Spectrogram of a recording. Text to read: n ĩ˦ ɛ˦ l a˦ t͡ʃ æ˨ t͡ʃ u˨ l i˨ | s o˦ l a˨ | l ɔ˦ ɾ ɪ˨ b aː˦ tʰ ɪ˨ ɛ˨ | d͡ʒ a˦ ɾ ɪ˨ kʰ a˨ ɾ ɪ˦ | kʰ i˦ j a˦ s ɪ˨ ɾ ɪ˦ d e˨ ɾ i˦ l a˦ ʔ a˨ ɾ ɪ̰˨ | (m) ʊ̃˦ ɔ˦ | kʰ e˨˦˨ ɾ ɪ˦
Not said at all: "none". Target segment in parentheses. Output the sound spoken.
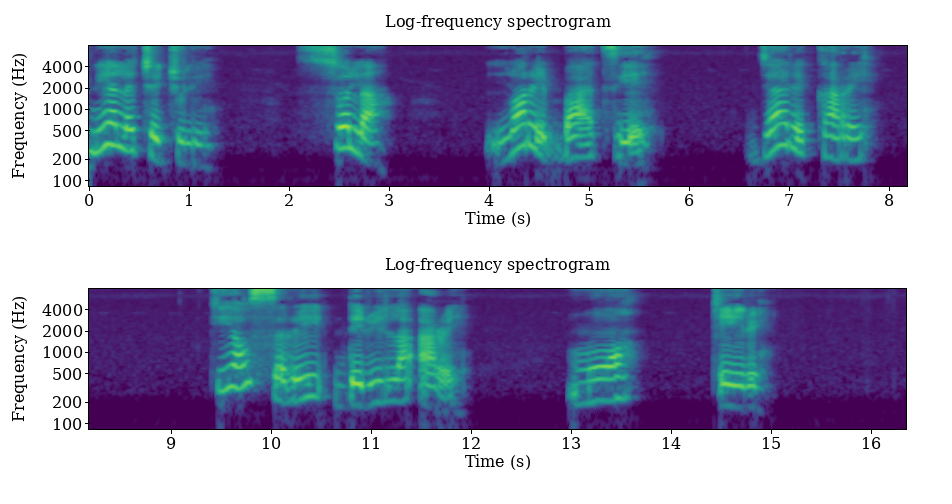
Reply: m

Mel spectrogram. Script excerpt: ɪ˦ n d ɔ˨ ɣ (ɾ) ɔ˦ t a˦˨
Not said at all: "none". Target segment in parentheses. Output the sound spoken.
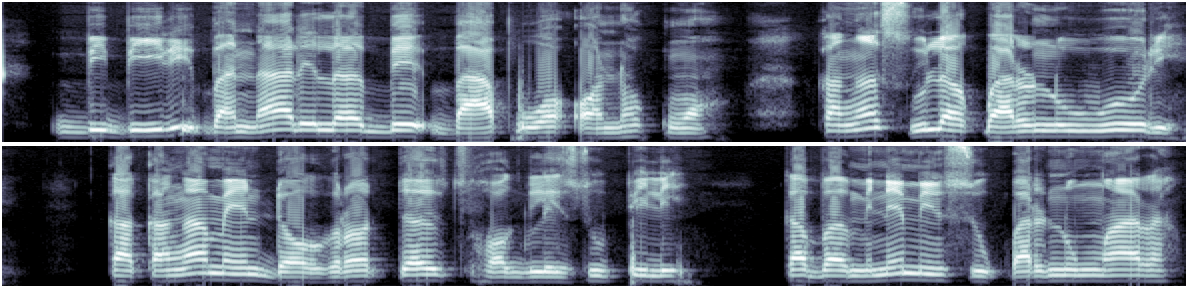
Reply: ɾ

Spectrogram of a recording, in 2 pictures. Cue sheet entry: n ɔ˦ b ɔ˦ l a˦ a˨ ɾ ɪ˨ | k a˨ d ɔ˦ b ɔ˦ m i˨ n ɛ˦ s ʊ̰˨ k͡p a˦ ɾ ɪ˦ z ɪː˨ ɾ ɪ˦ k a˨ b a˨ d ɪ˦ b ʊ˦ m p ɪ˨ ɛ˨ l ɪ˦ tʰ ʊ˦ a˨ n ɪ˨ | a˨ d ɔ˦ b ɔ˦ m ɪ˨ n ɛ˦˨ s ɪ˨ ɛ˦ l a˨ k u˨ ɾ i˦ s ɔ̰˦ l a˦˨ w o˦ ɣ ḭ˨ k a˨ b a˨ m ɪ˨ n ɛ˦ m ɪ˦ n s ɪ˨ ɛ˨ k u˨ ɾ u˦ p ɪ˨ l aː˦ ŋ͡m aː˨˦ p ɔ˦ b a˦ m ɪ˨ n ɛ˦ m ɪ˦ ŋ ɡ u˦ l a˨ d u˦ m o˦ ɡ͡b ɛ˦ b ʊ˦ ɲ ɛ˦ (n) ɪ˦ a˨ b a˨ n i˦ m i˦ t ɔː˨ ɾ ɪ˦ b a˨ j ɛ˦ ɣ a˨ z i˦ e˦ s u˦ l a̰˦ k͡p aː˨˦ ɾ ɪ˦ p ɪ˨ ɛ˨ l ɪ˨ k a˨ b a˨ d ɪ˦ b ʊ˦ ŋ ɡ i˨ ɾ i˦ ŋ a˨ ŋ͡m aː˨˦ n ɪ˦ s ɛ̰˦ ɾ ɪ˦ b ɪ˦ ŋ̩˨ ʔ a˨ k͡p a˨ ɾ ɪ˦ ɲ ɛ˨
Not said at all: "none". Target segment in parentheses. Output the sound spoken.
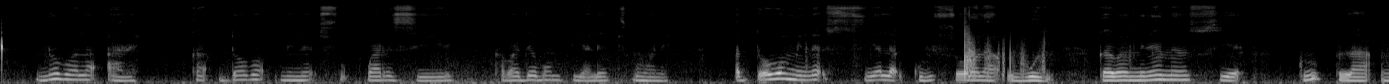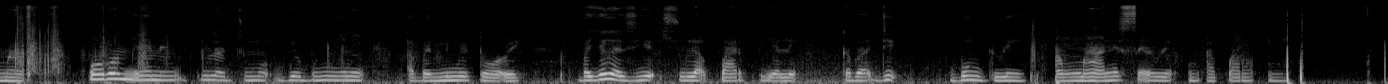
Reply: n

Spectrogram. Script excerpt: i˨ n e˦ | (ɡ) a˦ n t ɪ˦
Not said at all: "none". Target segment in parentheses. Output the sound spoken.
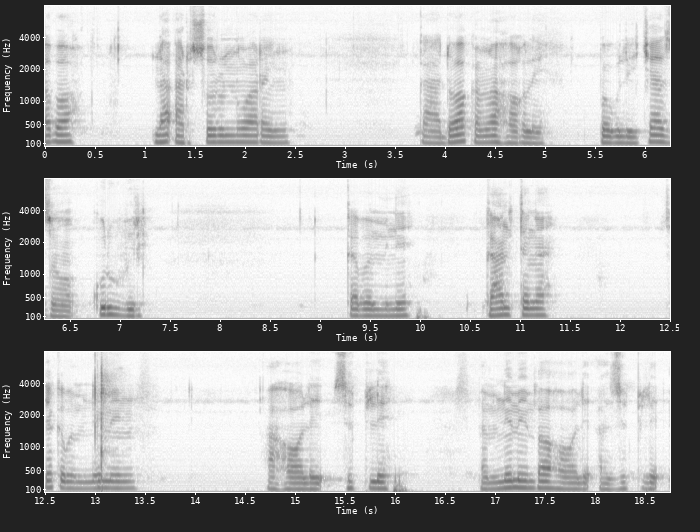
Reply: ɡ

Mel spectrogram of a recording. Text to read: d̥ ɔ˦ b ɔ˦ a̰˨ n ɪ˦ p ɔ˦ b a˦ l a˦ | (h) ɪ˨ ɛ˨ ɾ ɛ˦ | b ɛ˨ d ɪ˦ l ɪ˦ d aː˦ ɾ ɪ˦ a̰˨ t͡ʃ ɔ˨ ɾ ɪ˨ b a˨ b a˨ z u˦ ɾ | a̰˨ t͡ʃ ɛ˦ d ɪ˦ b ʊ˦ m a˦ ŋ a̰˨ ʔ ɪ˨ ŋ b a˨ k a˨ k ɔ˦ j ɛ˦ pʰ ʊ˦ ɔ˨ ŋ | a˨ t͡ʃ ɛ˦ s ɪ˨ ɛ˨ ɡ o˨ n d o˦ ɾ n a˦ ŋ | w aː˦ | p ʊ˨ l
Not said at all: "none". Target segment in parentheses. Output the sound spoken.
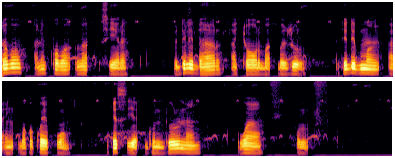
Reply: s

